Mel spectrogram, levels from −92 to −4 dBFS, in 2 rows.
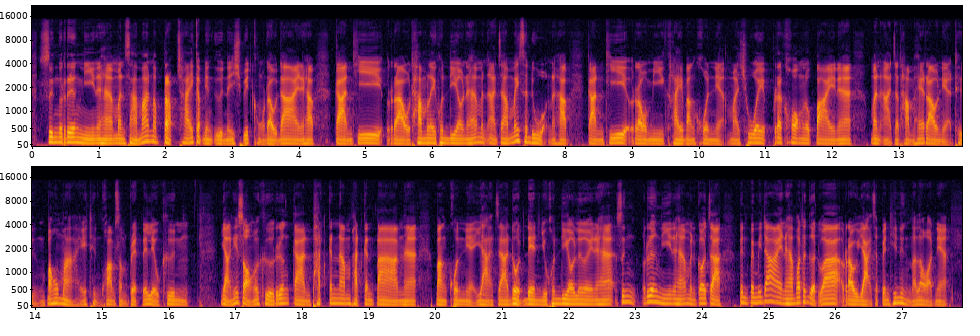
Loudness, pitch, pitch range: -24 LUFS, 105 Hz, 95-115 Hz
